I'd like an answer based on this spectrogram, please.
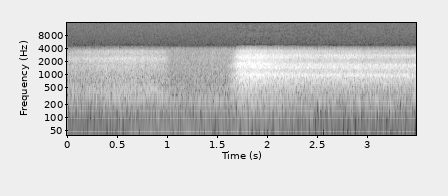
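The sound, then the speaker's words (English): A deep breath taken at the close of a guided prayer session: a soft, airy rush that dips briefly, then swells into a louder, steady breathy hiss that holds to the end. “Take a deep breath.”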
